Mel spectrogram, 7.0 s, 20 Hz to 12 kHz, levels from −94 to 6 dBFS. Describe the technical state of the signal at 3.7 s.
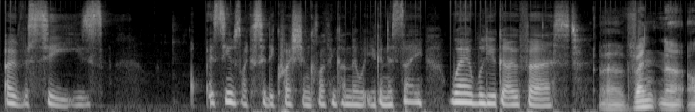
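At 3.7 s, as throughout the speech, the resampler restarted on every block, which fits a 48 kHz to 24 kHz conversion. Each 50 ms block's edges lack real neighbouring samples, so small errors land every block, heard as a 20 Hz ticking buzz under the speech.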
